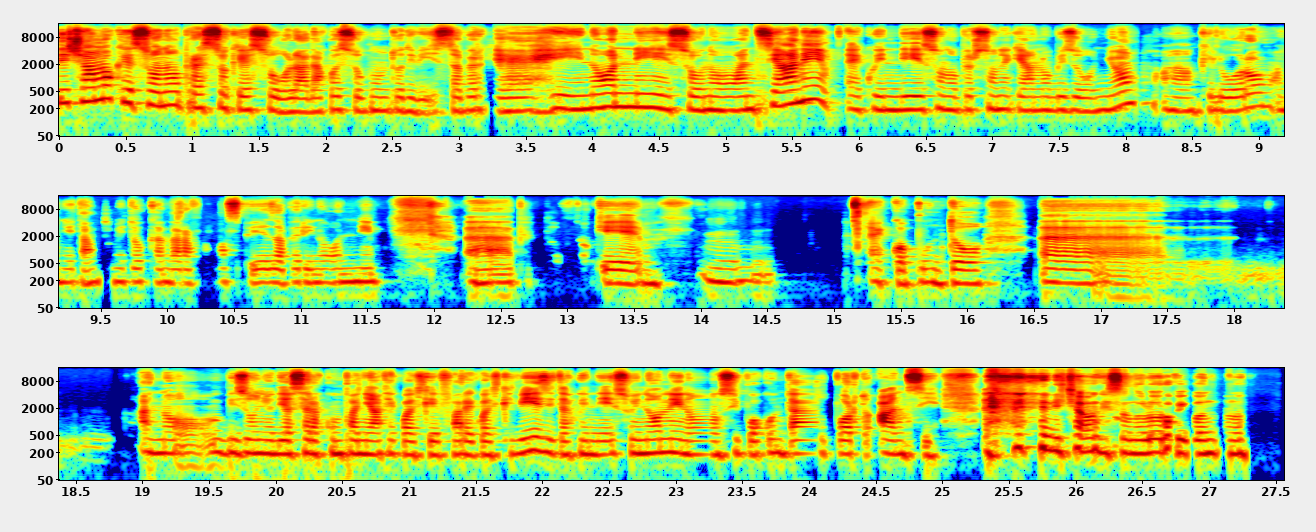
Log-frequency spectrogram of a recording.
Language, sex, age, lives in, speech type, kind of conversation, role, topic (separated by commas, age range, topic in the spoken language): Italian, female, 40-44, Italy, conversation, advice, user, Come posso gestire il sovraccarico di impegni quotidiani e trovare finalmente del tempo libero?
